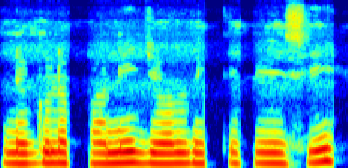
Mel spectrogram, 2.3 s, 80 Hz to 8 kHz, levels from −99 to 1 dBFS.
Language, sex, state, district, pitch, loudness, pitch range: Bengali, male, Assam, Hailakandi, 180 Hz, -13 LUFS, 180-185 Hz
